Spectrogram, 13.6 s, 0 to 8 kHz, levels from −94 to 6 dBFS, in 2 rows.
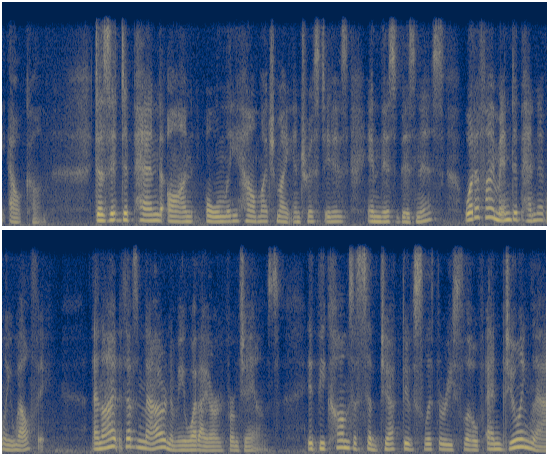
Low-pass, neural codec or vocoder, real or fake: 7.2 kHz; codec, 16 kHz in and 24 kHz out, 0.6 kbps, FocalCodec, streaming, 4096 codes; fake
